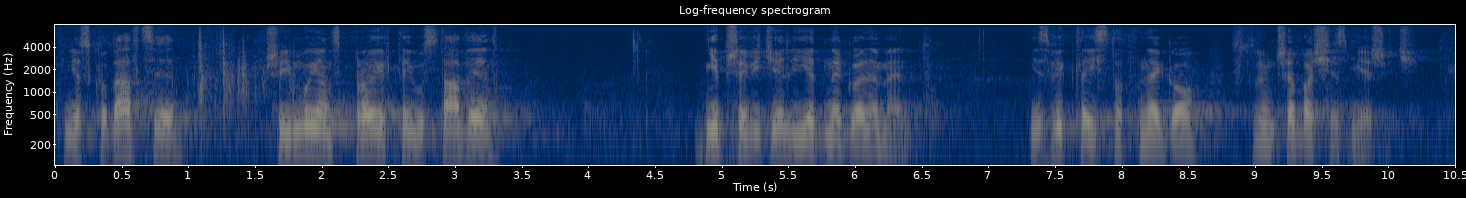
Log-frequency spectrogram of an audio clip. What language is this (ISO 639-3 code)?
pol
